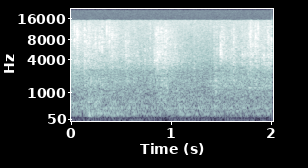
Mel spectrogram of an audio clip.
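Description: Near silence: faint background hiss between narrated sentences.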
